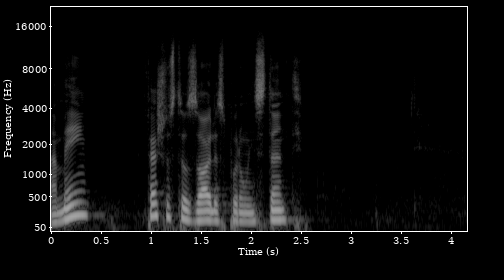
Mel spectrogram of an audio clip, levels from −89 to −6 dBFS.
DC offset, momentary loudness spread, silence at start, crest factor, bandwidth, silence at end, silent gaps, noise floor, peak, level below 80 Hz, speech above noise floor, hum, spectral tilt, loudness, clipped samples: under 0.1%; 13 LU; 0 s; 18 dB; 15.5 kHz; 1.65 s; none; -83 dBFS; -28 dBFS; -72 dBFS; 40 dB; none; -5.5 dB/octave; -44 LUFS; under 0.1%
